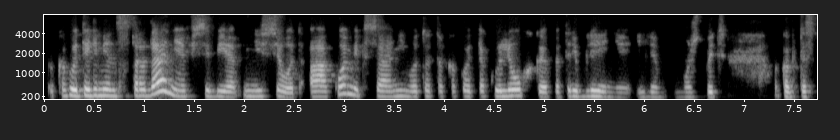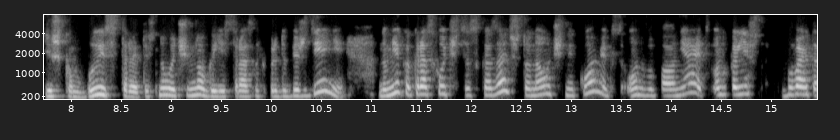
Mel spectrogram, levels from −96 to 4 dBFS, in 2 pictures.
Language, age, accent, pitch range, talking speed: Russian, 20-39, native, 195-240 Hz, 165 wpm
